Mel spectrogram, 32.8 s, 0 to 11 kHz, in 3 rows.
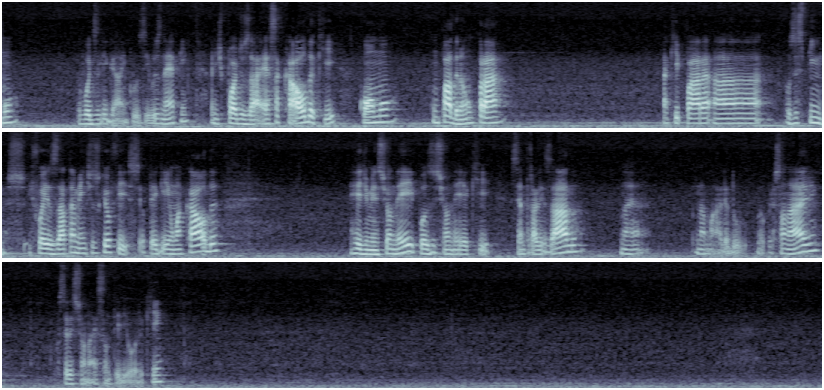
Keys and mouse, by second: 1.8 click, 2.4 g, 6.6 r, 7.8 g, 9.9 shift+middle click, 9.9 shift+middle click, 10.5 shift+middle click, 10.7 g, 12.1 r, 12.9 s, 14.2 g, 15.0 r, 16.0 g, 17.3 middle click, 21.1 click, 22.4 l, 23.1 click, 24.4 l, 25.1 click, 26.9 l, 27.5 click, 28.6 g, 29.4 click, 29.7 g, 30.5 click, 30.8 g, 31.7 shift+click, 32.1 click, 32.6 x.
